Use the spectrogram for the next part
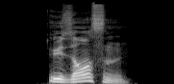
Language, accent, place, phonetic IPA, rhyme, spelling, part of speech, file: German, Germany, Berlin, [yˈzɑ̃ːsn̩], -ɑ̃ːsn̩, Usancen, noun, De-Usancen.ogg
- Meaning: plural of Usance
